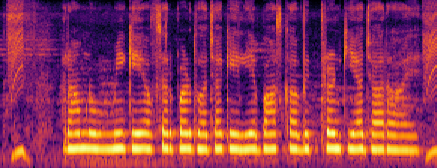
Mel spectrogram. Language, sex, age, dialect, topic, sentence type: Hindi, female, 18-24, Hindustani Malvi Khadi Boli, agriculture, statement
